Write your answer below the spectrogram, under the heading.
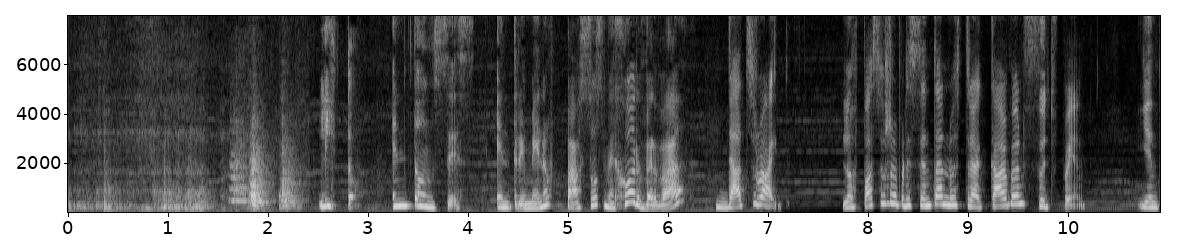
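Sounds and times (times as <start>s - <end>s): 
chair being moved: 0.0s - 2.5s
speech: 3.6s - 10.9s.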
